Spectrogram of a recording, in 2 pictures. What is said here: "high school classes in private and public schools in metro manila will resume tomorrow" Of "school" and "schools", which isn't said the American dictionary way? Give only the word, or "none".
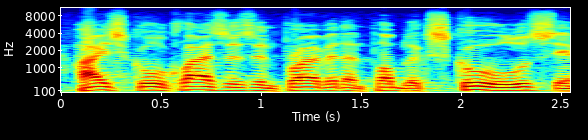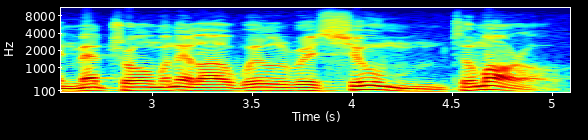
none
